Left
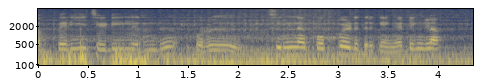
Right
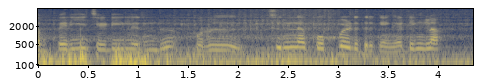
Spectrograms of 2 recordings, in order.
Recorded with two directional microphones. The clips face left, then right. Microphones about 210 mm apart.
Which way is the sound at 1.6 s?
15° left (ahead or behind).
